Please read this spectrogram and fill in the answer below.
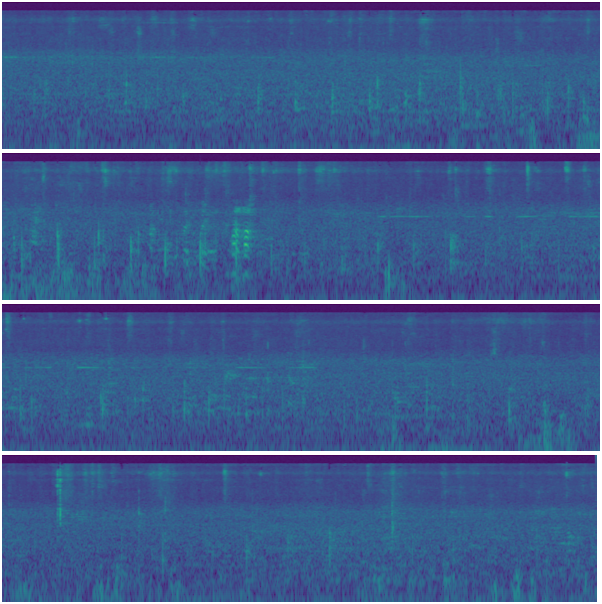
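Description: Urban street ambience: a steady low rumble of road traffic, with passers-by talking.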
